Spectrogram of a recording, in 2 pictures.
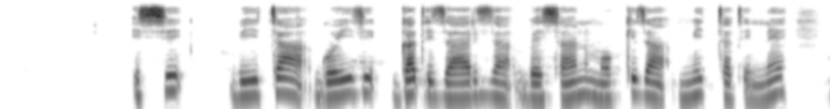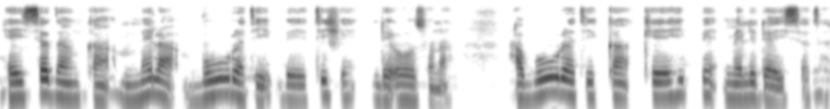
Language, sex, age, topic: Gamo, male, 25-35, government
